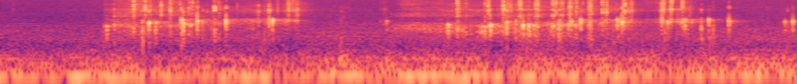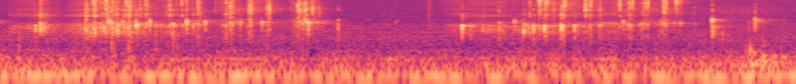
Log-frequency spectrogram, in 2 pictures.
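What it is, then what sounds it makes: Plastic fidget slug toy. A rainbow articulated plastic fidget slug is shaken and flexed by hand, making its segments click. Bursts of sharp, bright, dry clicks come in rapid clusters over a steady low rumble, with brief pauses between the rattling runs.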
